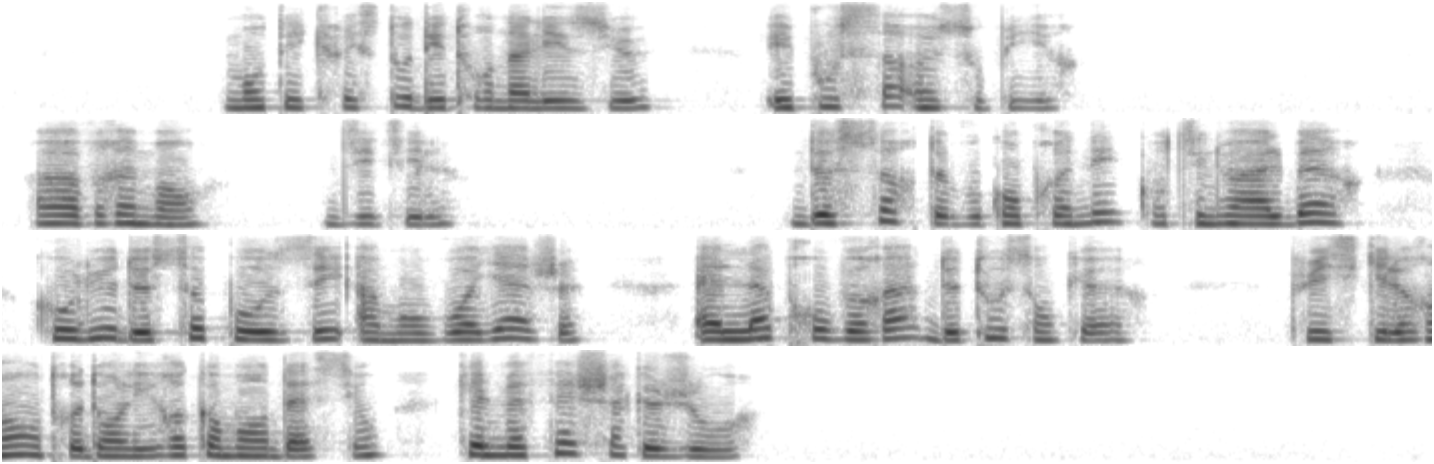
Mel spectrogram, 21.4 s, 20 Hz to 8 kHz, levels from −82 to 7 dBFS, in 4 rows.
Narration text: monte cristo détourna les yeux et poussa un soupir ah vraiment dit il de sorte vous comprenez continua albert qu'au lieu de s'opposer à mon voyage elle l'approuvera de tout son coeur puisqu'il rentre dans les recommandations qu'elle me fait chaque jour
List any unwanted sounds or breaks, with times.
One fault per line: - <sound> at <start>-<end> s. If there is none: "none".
none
